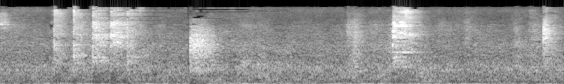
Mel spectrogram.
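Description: A metal spoon stirring a mixture in a glass jar, clinking and scraping against the glass in a few irregular strokes.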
